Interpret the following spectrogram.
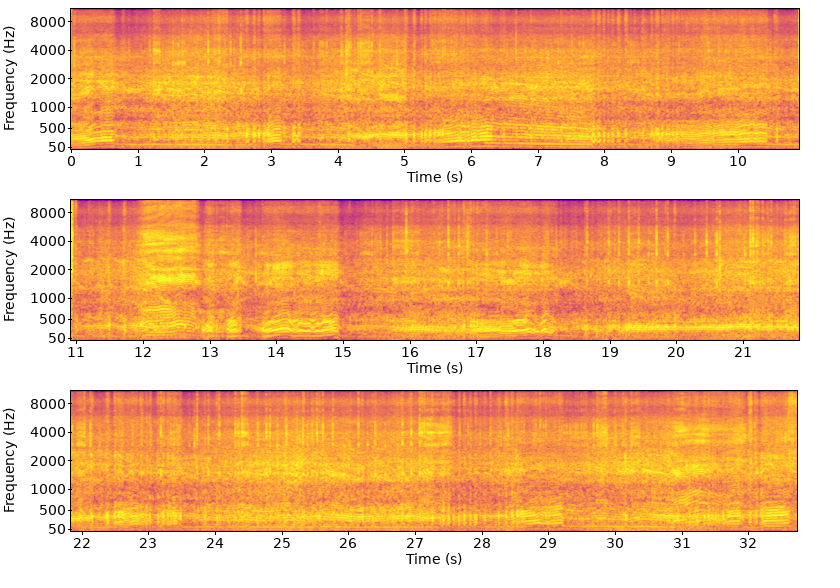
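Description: Dirt bike engine heard from on the bike, revving up and falling back over and over as the rider works the throttle and gears on the trail.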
